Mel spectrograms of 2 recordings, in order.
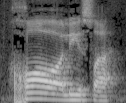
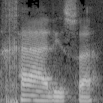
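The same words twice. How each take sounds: First: The first vowel is heavy, with a dark aw sound. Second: The first vowel is light, with a clear a sound. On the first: The speaker calls it right. "must be pronounced with an aw sound" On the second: The speaker calls it wrong.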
